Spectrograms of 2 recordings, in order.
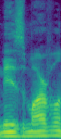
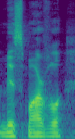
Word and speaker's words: Ms. Marvel: Her name is fucking Ms. Marvel, not Miss Marvel.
